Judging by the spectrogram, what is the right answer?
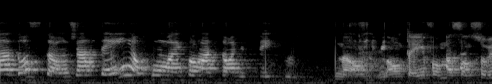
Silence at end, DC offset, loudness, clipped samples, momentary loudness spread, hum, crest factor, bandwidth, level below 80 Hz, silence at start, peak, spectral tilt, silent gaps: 0 s; under 0.1%; -27 LUFS; under 0.1%; 7 LU; none; 16 dB; 7.6 kHz; -64 dBFS; 0 s; -12 dBFS; -1 dB/octave; none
